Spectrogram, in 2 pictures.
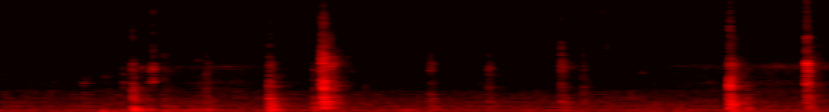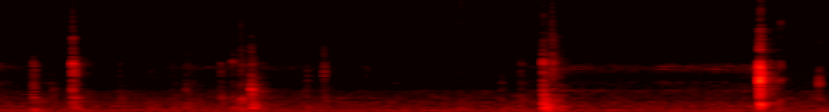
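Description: Faint, irregular light clicks and taps of hard plastic filter pipework being handled and fitted: the clear outflow pipe and an extension pipe pushed together and hung on the aquarium's glass rim.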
